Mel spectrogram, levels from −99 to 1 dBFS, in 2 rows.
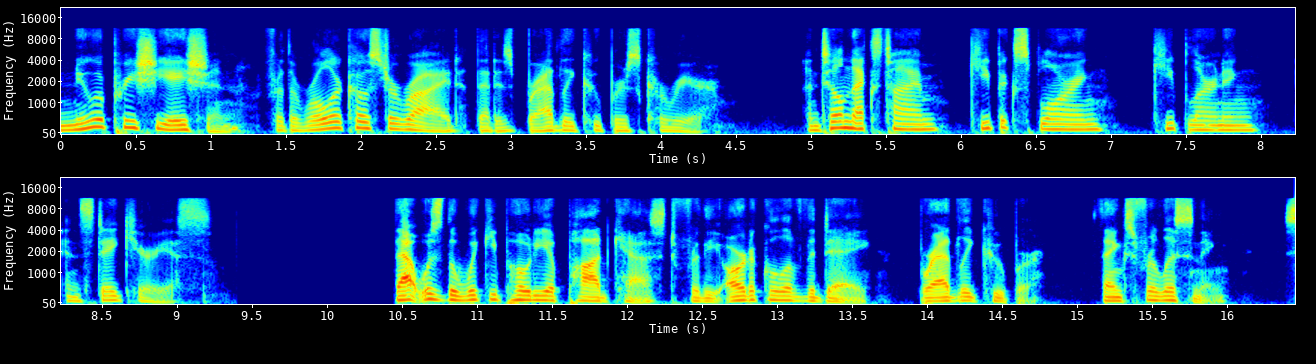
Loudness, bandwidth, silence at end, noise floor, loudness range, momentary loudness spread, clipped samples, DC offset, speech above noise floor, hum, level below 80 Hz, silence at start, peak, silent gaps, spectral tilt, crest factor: -25 LUFS; 11.5 kHz; 0 s; under -90 dBFS; 6 LU; 15 LU; under 0.1%; under 0.1%; over 65 dB; none; -50 dBFS; 0 s; -4 dBFS; 9.40-10.45 s; -5 dB/octave; 22 dB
